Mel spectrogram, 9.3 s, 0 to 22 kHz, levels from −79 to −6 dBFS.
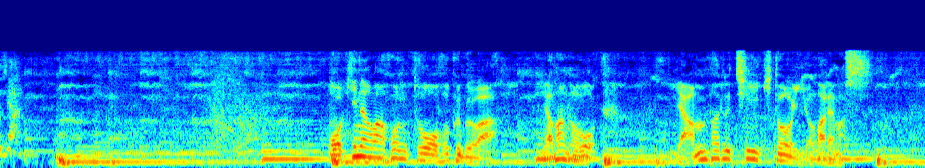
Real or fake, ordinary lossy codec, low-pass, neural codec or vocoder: fake; none; 7.2 kHz; codec, 24 kHz, 6 kbps, HILCodec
